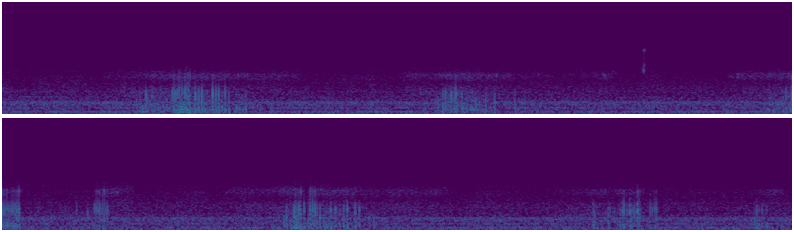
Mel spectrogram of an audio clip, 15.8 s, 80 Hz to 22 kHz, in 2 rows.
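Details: Infant (nephew) snoring: soft, rough snores with each breath, about 15 breaths a minute, over steady room hum.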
